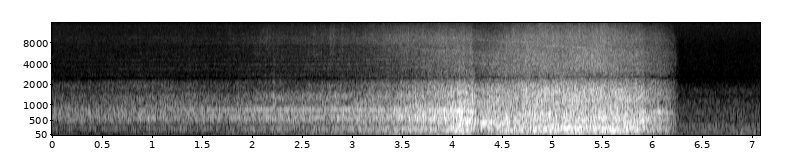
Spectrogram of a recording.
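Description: Stadler FLIRT passenger train passing close at speed over snowy track: a rushing whoosh of the train and its slipstream that builds over a few seconds to its loudest, then cuts off suddenly about six seconds in.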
